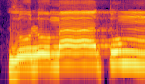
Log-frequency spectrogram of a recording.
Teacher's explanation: dirubah suaranya dari n menjadi m dari Tun menjadi Tum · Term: iqlab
